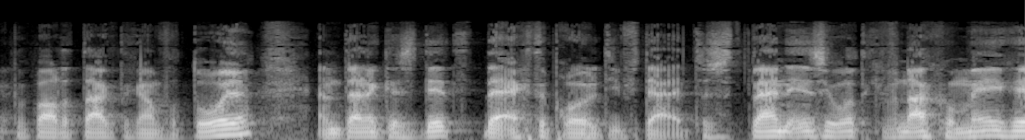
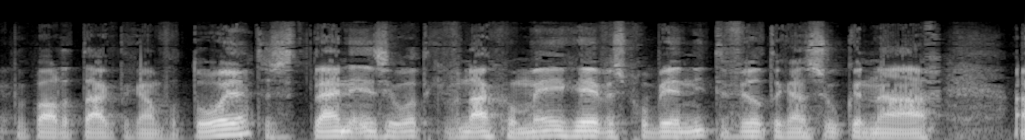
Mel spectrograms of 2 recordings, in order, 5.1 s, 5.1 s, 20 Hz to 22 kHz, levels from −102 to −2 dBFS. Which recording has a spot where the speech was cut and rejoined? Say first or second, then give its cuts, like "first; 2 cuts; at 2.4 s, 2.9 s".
second; 1 cut; at 1.3 s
